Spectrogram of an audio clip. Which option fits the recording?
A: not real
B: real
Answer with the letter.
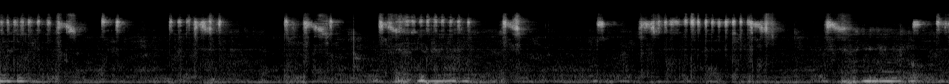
A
